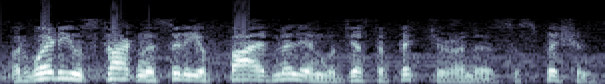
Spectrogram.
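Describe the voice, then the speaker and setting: An American actor playing a shrewd, wry newspaper reporter in a 1950s radio drama, speaking in a dry, measured, hard-boiled way. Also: male voice, fairly high pitch, very animated. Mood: brooding, wry. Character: shrewd, wry night-beat newspaper reporter, adult man. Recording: dull vintage radio recording with music.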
